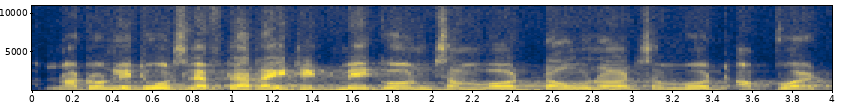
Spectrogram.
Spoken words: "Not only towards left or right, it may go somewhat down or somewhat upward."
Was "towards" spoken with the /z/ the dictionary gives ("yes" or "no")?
no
